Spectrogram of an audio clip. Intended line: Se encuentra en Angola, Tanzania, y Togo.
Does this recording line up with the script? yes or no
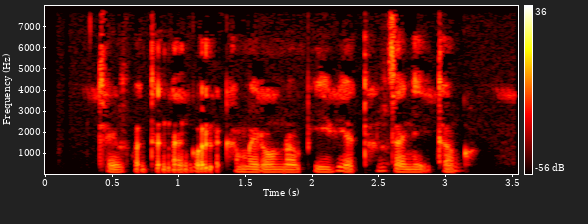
no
